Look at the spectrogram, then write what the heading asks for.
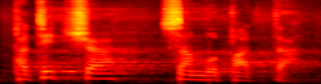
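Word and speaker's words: paṭiccasamuppāda: Now why don't we just you listen to how I pronounce it? It's paticha samata.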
